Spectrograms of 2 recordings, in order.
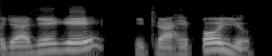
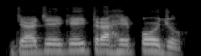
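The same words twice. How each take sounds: First: Llegué as "lyegué", pollo as "POL-yo"; slow, with a palatal "ly" in llegué and pollo; own ll pronunciation. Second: Llegué as "yegué" and pollo as "PO-yo"; imitated yeísta pronunciation. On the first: Shown as a demonstration. Teacher showing how she says it, pollo as "POL-yo". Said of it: "yo digo". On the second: Teacher showing what she doesn't say, pollo as "PO-yo". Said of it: "Yo no digo eso".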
